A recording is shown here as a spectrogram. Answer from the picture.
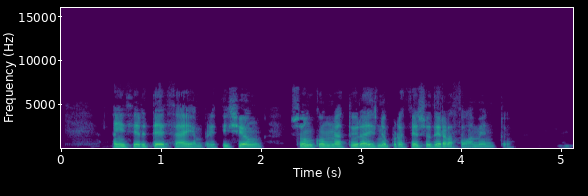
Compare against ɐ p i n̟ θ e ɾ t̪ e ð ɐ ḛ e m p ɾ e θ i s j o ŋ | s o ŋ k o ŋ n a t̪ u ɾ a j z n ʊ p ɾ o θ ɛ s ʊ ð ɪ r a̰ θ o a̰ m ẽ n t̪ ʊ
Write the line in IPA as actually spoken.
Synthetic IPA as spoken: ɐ i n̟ θ e ɾ t̪ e θ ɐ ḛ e m p ɾ e θ i s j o ŋ | s o ŋ k o ŋ n a t̪ u ɾ a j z n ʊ p ɾ o θ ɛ s ʊ ð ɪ r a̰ θ o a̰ m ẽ n t̪ ʊ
